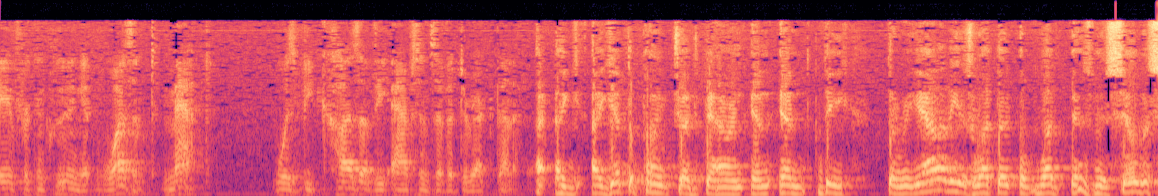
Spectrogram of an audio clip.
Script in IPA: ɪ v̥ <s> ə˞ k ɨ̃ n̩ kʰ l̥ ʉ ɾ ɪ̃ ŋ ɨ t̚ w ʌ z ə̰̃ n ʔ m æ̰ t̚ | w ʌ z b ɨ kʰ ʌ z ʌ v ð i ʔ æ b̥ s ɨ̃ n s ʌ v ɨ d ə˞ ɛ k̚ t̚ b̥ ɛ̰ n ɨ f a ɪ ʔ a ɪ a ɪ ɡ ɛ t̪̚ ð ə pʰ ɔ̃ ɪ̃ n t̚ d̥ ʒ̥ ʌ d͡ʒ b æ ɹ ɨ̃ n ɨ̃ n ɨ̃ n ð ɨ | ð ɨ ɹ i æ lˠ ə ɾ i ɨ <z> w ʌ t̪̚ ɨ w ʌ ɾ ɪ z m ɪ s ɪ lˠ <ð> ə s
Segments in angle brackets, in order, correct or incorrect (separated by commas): incorrect, correct, incorrect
